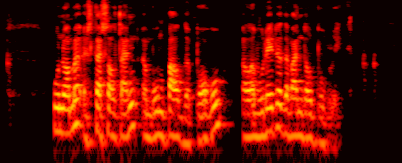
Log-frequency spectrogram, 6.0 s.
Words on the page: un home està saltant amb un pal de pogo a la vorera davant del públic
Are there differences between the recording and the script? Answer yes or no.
no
